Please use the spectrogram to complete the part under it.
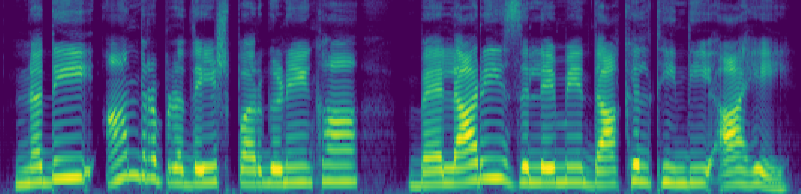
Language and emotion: Sindhi, neutral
